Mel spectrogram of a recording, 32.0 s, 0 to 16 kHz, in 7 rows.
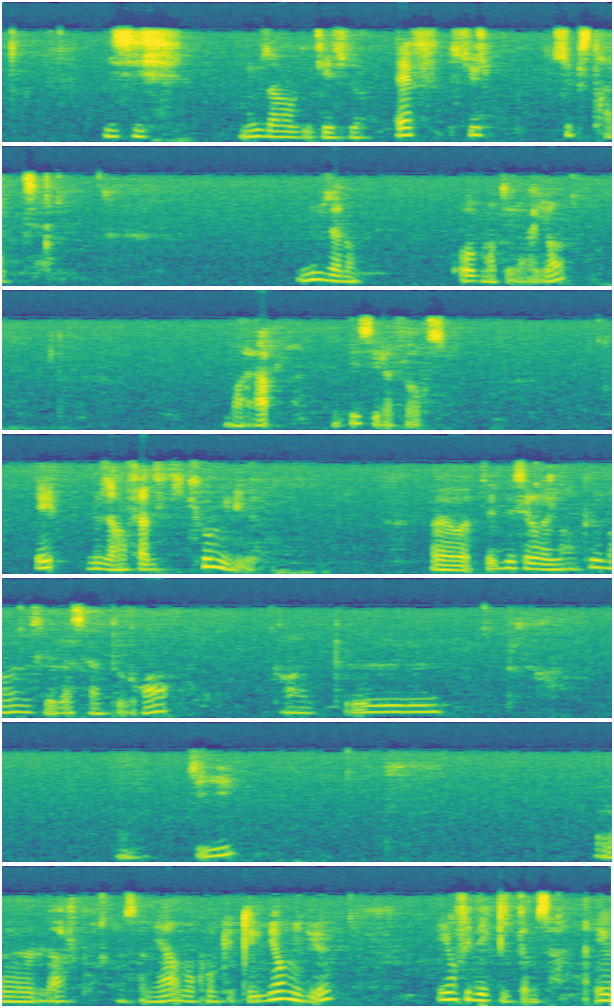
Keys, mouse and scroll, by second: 0.3-2.2 drag, 8.0-9.9 drag, 11.7-13.6 drag, 17.6-19.6 drag, 20.2-22.2 drag, 24.3-26.1 drag, 29.9-32.0 drag.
